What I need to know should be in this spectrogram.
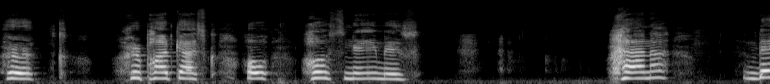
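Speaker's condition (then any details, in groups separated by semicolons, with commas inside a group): Cerebral palsy, severe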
